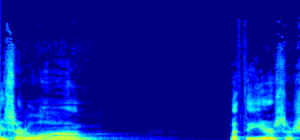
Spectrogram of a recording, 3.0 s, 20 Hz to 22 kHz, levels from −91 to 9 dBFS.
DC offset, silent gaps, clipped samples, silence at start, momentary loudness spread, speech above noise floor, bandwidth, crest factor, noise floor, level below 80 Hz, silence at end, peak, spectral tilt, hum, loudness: under 0.1%; none; under 0.1%; 0 s; 7 LU; 52 dB; 18 kHz; 18 dB; -83 dBFS; -84 dBFS; 0 s; -16 dBFS; -5 dB/octave; none; -32 LUFS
